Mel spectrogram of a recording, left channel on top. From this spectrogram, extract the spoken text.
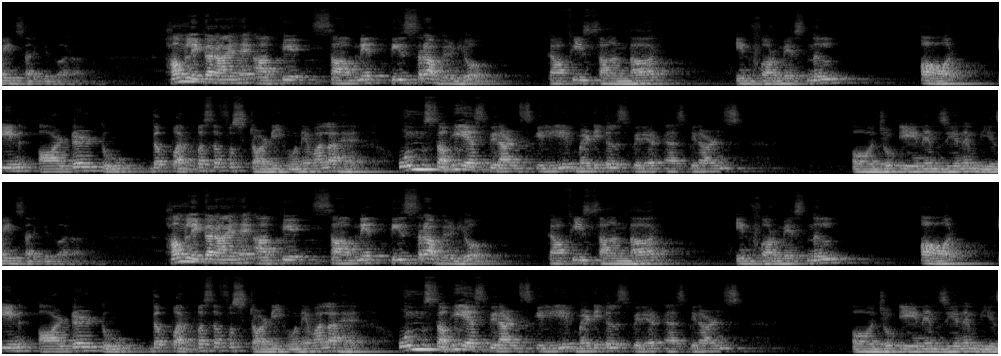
सर के द्वारा। हम लेकर आए हैं आपके सामने तीसरा वीडियो, काफी शानदार, इंफॉर्मेशनल और in order to the purpose of study होने वाला है उन सभी एस्पिरेंट्स के लिए, मेडिकल एस्पिरेंट्स और जो एएनएम, जीएनएम,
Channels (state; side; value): identical; both; correlation 1.00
